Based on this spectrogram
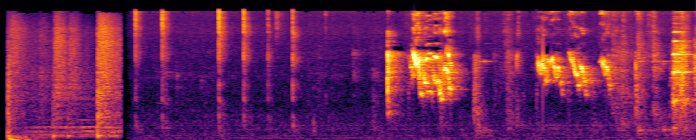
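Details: A parakeet, described as happy, gives bursts of scratchy, high chirps and chatter, with a few sharp clicks and taps in the background.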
